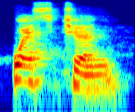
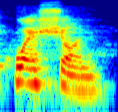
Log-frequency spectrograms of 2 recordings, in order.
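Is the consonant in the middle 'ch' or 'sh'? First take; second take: ch; sh. First: The middle consonant is a sudden, sharp 'ch'. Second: The middle consonant sounds like a soft 'sh'. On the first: The speaker calls it right. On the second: The speaker calls it wrong.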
